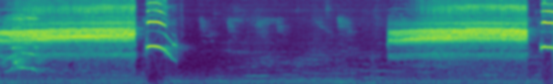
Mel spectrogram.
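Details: Common iora calling loudly from a garden by a home: a drawn-out gritty buzz, a sliding downward whistle, a pause, then the same buzz-and-whistle phrase again.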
